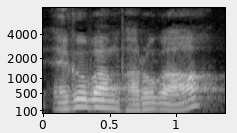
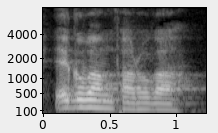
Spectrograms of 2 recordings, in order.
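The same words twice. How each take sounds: The two takes are said the same way.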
